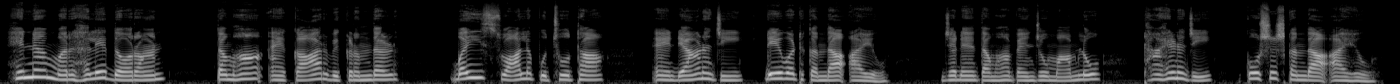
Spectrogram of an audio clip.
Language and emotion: Sindhi, neutral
